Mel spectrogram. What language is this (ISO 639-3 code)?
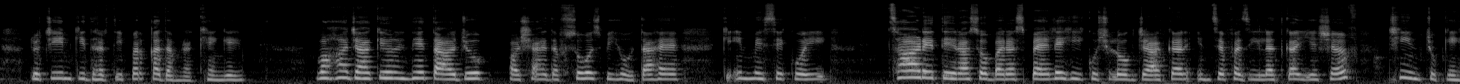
hin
